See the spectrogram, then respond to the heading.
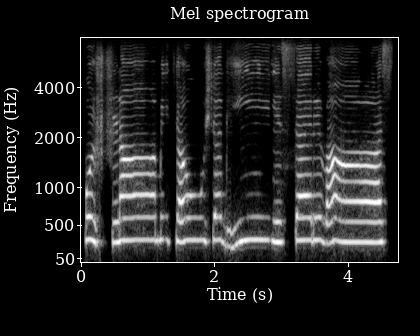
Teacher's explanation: Dhis, dhi we have to prolong, sarva we have to prolong, and then we have to take the visarga sound, partial sa.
